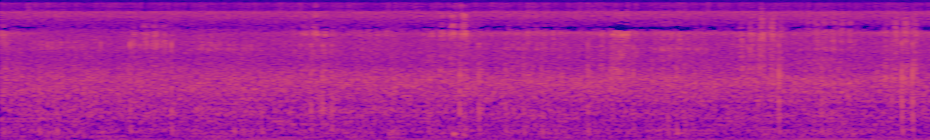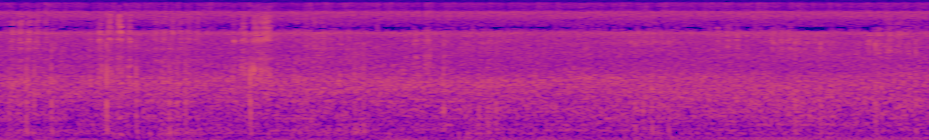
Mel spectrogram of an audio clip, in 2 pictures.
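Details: Pet tabby cat in Taiwan giving a rapid, hurried purr, heard as a faint continuous low rumble under a soft hiss of background noise.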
